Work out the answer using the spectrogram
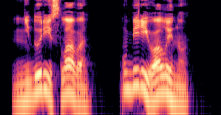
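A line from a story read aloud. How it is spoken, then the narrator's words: Calm. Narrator (Russian): не менее спокойно заявил Ермолов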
